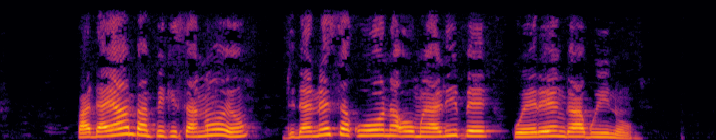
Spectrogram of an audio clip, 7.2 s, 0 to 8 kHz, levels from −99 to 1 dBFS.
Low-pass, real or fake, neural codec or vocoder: 7.2 kHz; real; none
